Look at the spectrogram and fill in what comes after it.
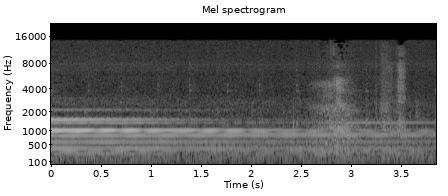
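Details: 1948 Seth Thomas Westminster chime tambour mantel clock: a steady tick around two a second under a faint lingering chime ring. The movement sounds even and healthy.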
